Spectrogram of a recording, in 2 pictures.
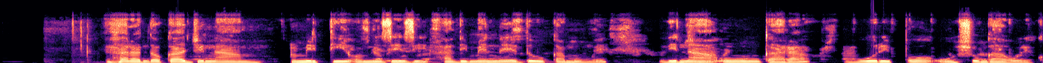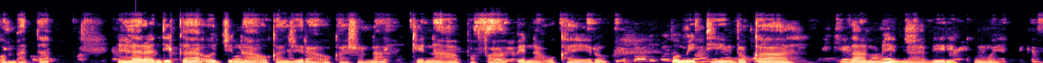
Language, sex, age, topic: Oshiwambo, female, 18-24, agriculture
